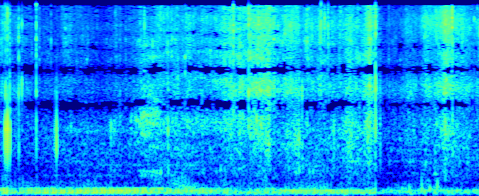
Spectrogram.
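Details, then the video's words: Friendly gray cat outdoors in the woods, rolling on his back for belly rubs during a walk; low rhythmic purring runs throughout, softening near the end, with light crackling, rustles and footstep noises. "PURRING AND HEAD BUMPS -- IN THE WOODS WITH A SWEET CAT"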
